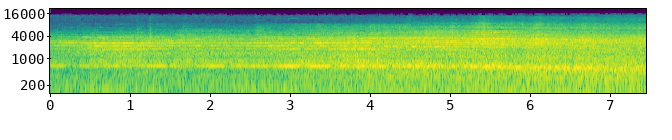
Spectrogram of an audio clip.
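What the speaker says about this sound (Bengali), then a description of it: "ভারতের মুম্বাই থেকে 2 ঘন্টা 28 মিনিট পথ উড়ে ঢাকায় অবতরণের জন্য এগিয়ে আসছে ইন্ডিগো এয়ারলাইন্সের" An IndiGo Airlines airplane from Mumbai approaches to land in Dhaka, a steady broad jet roar with a faint whine that swells slightly and holds throughout, heard from the ground at a distance.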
